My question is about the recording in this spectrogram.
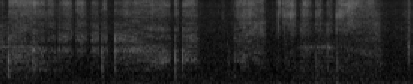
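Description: Hands smoothing and pressing a glued sheet of paper flat onto a book cover: faint, dry rubbing of skin over paper, with a few small taps.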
